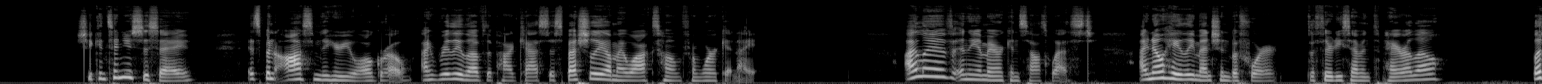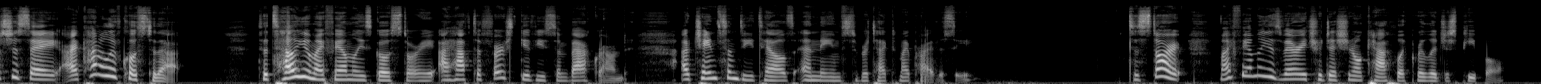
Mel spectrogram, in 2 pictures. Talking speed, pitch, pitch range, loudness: 165 wpm, 190 Hz, 165-235 Hz, -23 LUFS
